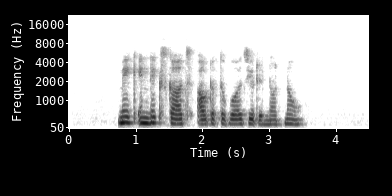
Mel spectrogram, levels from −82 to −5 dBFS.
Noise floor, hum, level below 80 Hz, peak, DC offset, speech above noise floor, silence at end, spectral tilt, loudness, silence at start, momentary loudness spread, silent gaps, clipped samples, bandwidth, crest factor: -75 dBFS; none; -72 dBFS; -6 dBFS; under 0.1%; 52 dB; 1 s; -7.5 dB/octave; -24 LUFS; 0.75 s; 11 LU; none; under 0.1%; 7.2 kHz; 18 dB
